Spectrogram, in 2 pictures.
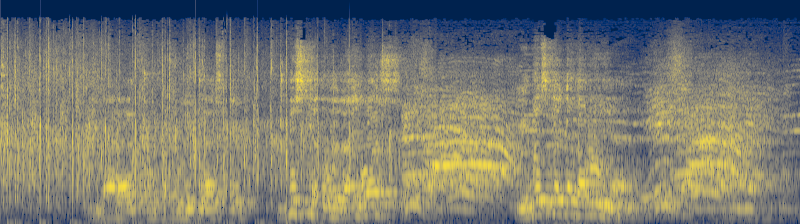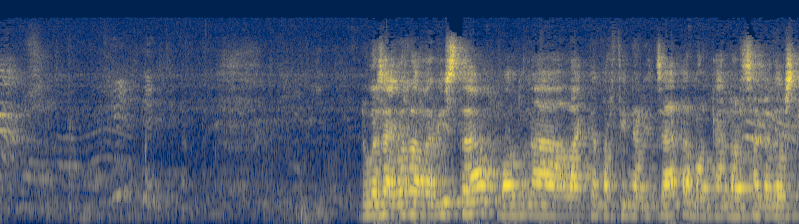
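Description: A group of men and women sings together nearby.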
